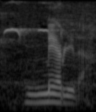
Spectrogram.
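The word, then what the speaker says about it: Mérida: in merida we're in merida so we won't put the emphasis on the eye or even the a only the e because that's where the accent is in the word merida merida and another state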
